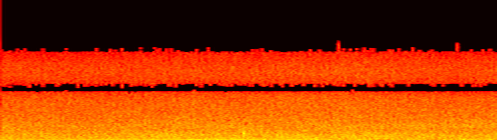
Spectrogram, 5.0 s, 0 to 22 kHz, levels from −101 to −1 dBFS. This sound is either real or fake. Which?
real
